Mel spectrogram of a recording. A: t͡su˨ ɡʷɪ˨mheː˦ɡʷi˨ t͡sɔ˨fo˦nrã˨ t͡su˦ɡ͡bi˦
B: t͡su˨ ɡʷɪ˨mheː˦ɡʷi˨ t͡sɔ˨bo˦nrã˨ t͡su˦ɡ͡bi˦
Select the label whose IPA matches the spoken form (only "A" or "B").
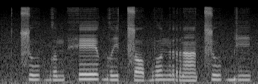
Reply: B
